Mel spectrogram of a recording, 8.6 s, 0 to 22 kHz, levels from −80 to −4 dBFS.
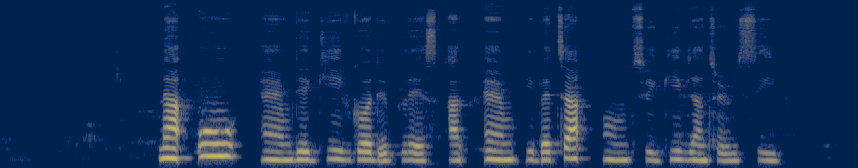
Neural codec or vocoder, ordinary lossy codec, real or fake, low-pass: none; none; real; none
